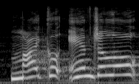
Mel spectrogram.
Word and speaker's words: Michelangelo: And when you're in Italia, you say it like locals. Michelangelo.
